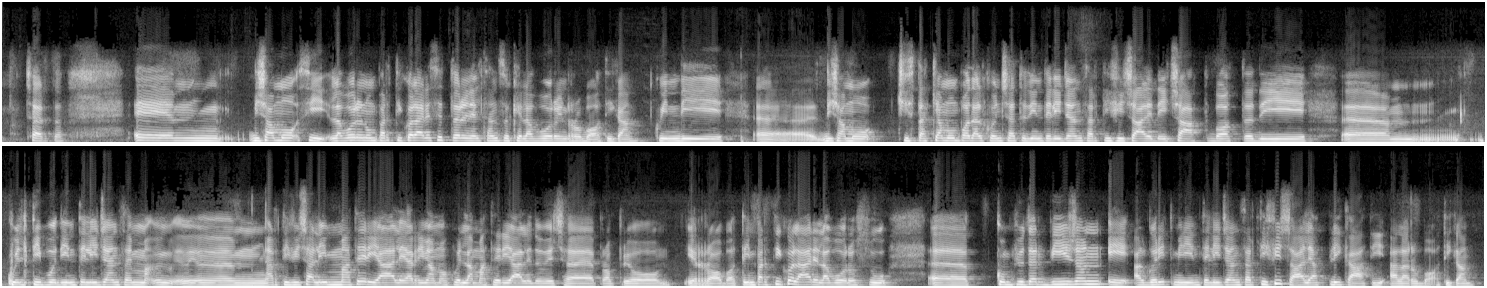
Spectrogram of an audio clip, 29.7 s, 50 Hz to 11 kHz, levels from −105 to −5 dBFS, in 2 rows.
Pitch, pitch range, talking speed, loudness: 180 Hz, 165-195 Hz, 130 wpm, -16 LUFS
